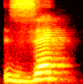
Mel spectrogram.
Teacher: there is buzzing sound in za attached with kaf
